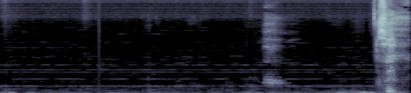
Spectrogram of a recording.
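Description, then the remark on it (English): A sick baby coughs twice in the background, first a short, muffled cough, then a louder, harsher one, over a low steady hum with no talking. “We got a sick baby, y'all. So, here's some coughing in the background, probably.”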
